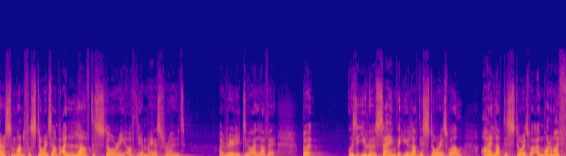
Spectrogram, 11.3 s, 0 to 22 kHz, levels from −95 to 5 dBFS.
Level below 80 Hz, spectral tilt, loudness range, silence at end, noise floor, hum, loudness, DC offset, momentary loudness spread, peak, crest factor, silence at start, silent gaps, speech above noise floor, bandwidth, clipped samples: -70 dBFS; -6 dB/octave; 4 LU; 0 s; -64 dBFS; none; -26 LUFS; under 0.1%; 10 LU; -6 dBFS; 20 dB; 0 s; none; 39 dB; 12.5 kHz; under 0.1%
